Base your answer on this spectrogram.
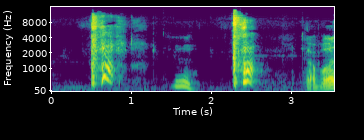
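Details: Two sharp, high sneezes from a baby, each followed by a short voiced sound, with brief adult voices saying "bless you" between; infant sneezes.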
